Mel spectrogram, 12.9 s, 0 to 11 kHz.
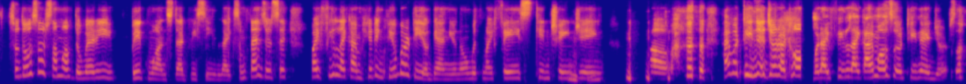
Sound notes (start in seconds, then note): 8.4 laughs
